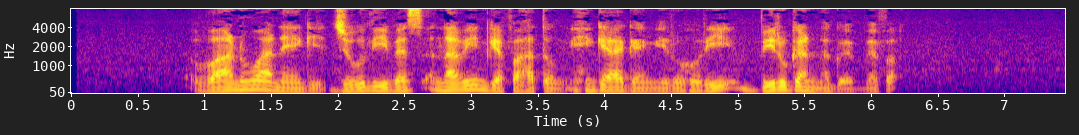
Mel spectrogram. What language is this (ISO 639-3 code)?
div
